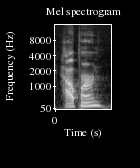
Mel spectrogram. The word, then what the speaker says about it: Halpern: Make sure I pronounce it right. Halpern.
